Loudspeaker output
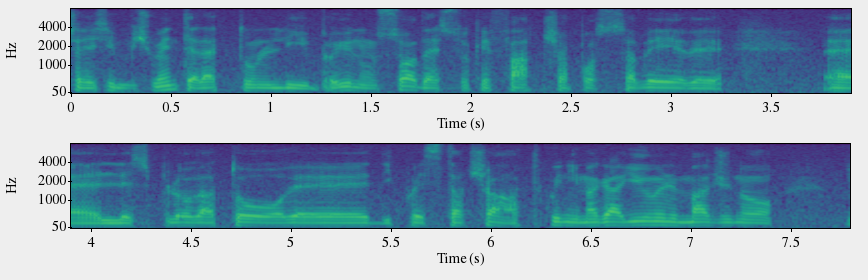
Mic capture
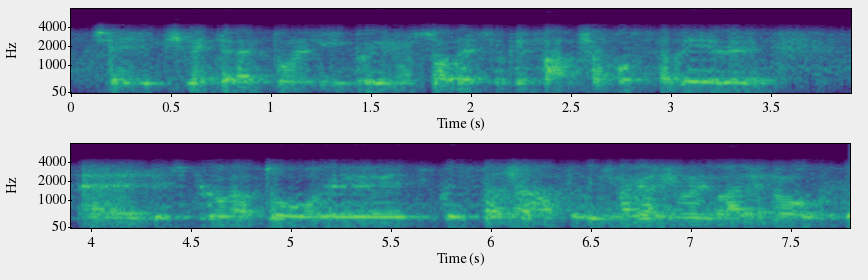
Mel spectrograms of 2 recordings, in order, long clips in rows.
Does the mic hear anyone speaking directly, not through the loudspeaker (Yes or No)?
Yes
